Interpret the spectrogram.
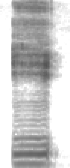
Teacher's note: don't go up or down in your voice too much kind of maintain a little bit of a monotone feel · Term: very flat sound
